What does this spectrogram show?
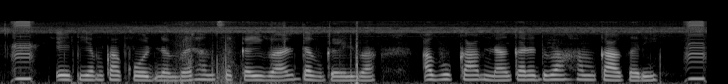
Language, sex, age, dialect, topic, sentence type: Bhojpuri, female, 18-24, Western, banking, question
